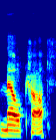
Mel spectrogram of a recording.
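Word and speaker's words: Malkuth: M-A-L-K-U-T-H. TH is pronounced T. Malkut, not Malkut or Malkut. It's Malkut.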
